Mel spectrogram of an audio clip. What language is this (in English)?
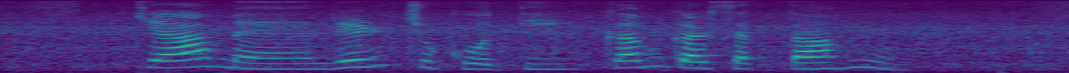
Hindi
